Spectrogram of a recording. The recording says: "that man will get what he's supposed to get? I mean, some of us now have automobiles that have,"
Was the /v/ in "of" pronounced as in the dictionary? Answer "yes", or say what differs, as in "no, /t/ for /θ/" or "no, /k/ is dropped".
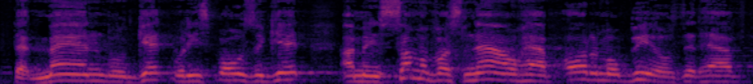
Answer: yes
